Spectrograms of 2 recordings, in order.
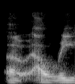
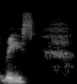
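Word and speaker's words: Ries: Jack trout and alrise Al ree is how he pronounce it I interviewed his daughter the other day and she told me it was Reese um but think about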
